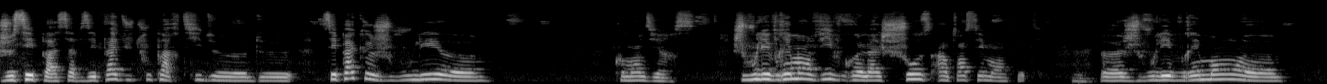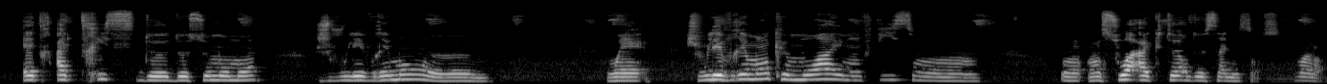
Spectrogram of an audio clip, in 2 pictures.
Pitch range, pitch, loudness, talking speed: 175-220 Hz, 195 Hz, -24 LUFS, 140 wpm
